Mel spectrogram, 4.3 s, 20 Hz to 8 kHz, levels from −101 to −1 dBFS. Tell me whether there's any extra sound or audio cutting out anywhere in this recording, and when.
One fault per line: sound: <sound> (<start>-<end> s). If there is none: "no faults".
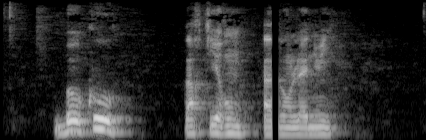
sound: dropout (2.7-2.8 s)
